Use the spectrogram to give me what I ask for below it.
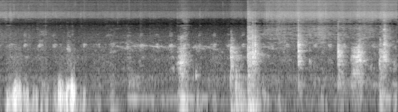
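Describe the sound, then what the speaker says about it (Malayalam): Grated coconut roasts in a pan with cinnamon, fennel, cardamom, cloves, garlic and shallots, giving a faint, soft sizzle with scattered spatula scrapes and stirring knocks at close range. "പട്ടയും പെരിഞ്ജീരകവും ഏലക്കയും ഗ്രാമ്പും പിന്നെ കുറച്ച് വെളുത്തുള്ളിയും ചുവന്നുള്ളിയും കൂടി ഇട്ടിട്ട് തേങ്ങേനെ നന്നായി വറുത്തെടുക്കാം"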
